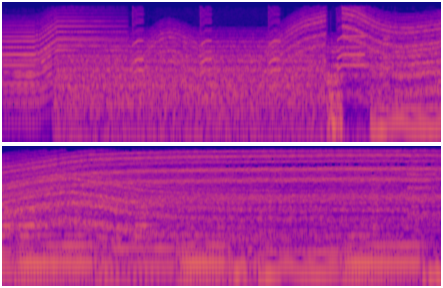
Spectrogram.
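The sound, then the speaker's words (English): A buzzy, synthesized hover-car engine whine from the racing video game F-Zero sweeps up and down in pitch, loud, then keeps droning over an upbeat electronic bassline as the game's racing music kicks in. “thought about Captain Falcon back in the days, just associated with driving a fast hover car and cool music and racing.”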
